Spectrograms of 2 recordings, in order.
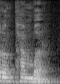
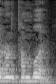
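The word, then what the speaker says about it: रणथंभौर: तो एबे देखि पारथुबो Sariska tiger reserve, रणथंबर tiger reserve, जोटा को तुम बही रे लिखा हितबो रणथाम्बर, रणथाम्बर तार एक्चुअली तार प्रोनाउंसिएशन हबो रणथंबर टाइगर रिजर्व।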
